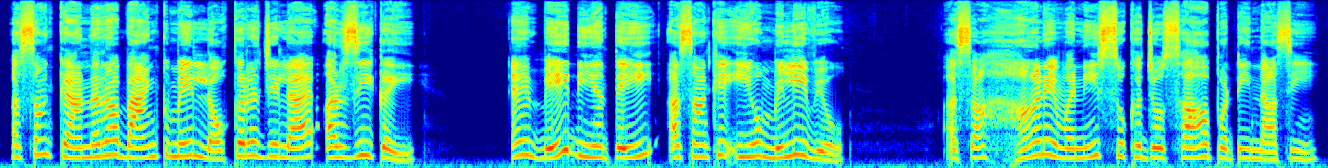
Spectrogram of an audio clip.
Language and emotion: Sindhi, happy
